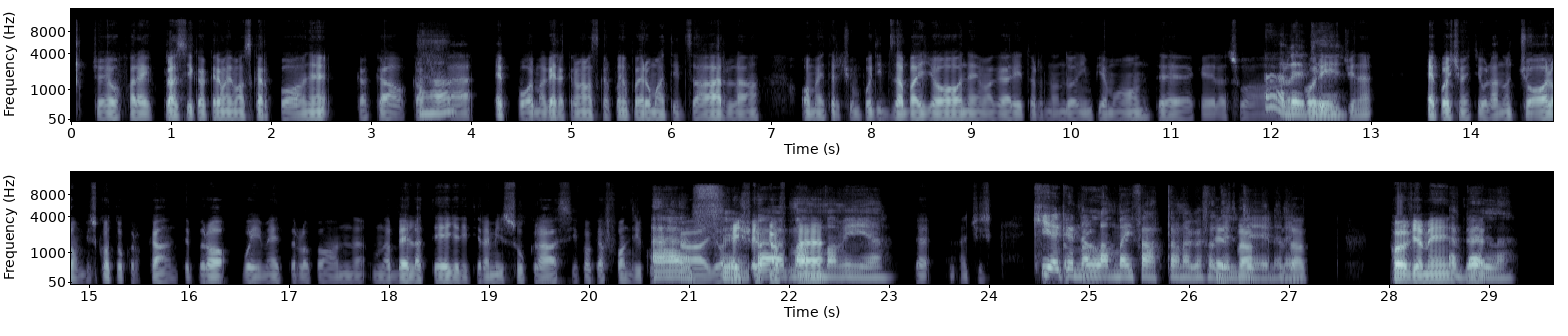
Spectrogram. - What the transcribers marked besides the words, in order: tongue click; "Cioè" said as "ceh"; tapping; other background noise; "cioè" said as "ceh"
- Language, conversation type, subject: Italian, podcast, Che cosa significa davvero per te “mangiare come a casa”?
